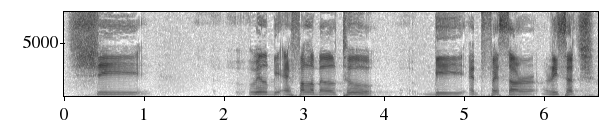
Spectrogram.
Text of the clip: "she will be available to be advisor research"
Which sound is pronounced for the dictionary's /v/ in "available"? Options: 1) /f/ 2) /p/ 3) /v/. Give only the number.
1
